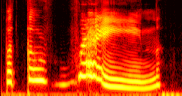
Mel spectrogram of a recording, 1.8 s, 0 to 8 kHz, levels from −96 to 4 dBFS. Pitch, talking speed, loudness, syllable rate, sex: 275 Hz, 100 wpm, -15 LUFS, 2.4 syllables/s, female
